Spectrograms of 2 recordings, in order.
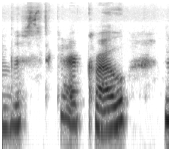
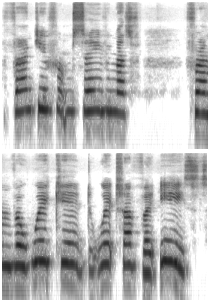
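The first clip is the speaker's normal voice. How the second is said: glad, high exclamation; 6 semitones higher than usual. Narrator reads the crowd's line to Dorothy, crying out happily. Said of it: "cried the crowd happily".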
